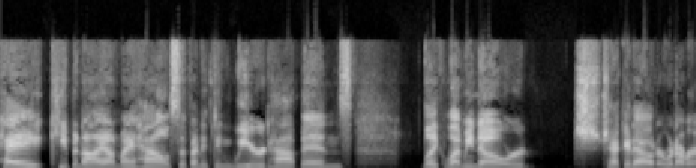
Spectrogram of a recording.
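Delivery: ordinary delivery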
